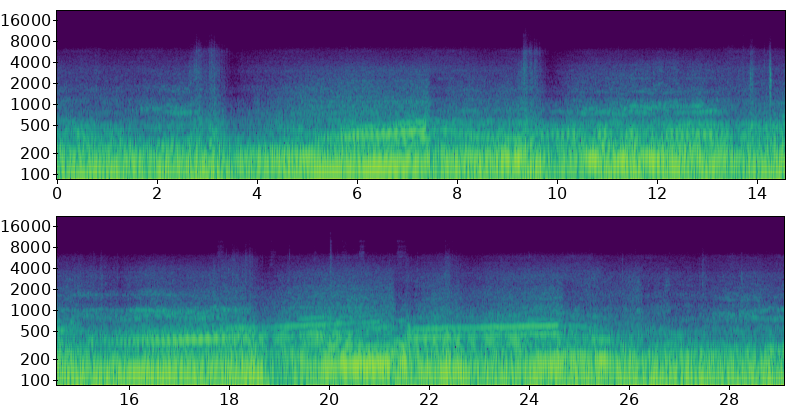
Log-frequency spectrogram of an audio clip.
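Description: Toyota Yaris heard from inside the cabin under hard track driving: engine revs climb steeply several times and drop back at each gear change, over a constant heavy rumble of road and wind noise.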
